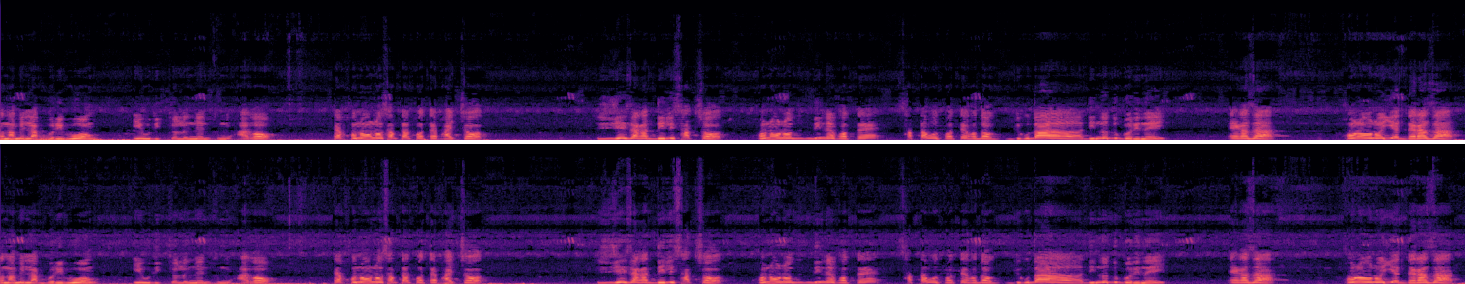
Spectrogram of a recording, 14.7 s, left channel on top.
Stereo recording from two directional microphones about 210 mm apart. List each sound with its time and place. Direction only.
0.0 s speech: 15° left (ahead or behind)
6.0 s speech: 15° left (ahead or behind)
